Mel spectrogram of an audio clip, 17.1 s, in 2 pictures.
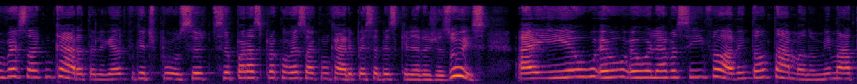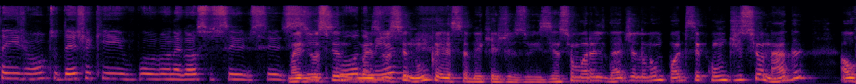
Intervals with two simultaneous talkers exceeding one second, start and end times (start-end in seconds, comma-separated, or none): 11.4-12.7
